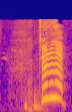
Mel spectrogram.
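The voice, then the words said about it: Imitates another person's voice. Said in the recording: “I don't think that's a very good impersonation.”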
